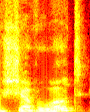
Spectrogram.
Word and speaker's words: Shavuot: And then on the 50th day is the holiday of Shàuot, which in the Ashkanazic pronunc pronunciation is shuis.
